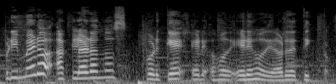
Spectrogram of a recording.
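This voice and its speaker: A woman's voice: a little high, expressive, normal speed. A woman, talking casually as a co-host in a radio studio. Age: 40s. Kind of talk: casual radio panel chat. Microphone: studio broadcast microphone. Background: faint music bed.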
